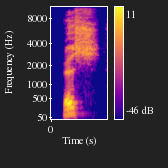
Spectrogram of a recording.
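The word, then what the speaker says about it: ריש: 특유의 발음이 그렇기 때문에 러쉬 그냥 러쉬가 아니라 이게 들어가면서 이게 떨려갖고 아기 때 아주 제 딸도 이제 유치원 다닐 때 히브리 유치원 다닐 때 아기가 되니까 잘 하더라고요. 어른들은 도저히 흉내를 못 내는 발음인데 하여튼 R에 가까운 이 속에 들어가는 발음이다. 이렇게 생각하시면 되겠습니다.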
